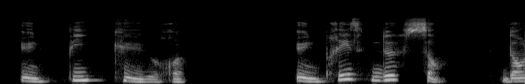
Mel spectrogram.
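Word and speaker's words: piqûre: une prise de s dans le mot picû il y a un accent circonflexe sur le U on prononce le U pure une picure une prise de sang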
